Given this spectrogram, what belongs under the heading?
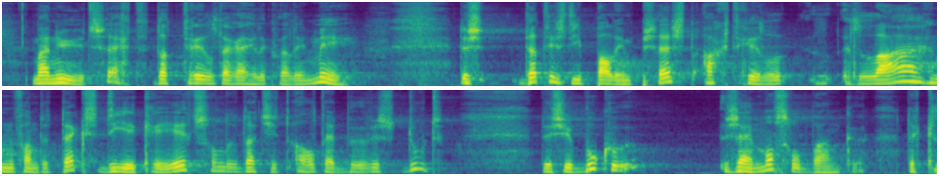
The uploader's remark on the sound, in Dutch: Deze aflevering van 'drie boeken' werd live opgenomen in de Belvedère, de bovenste verdieping van de Boekentoren in Gent.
